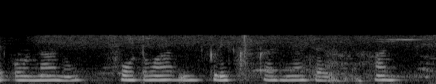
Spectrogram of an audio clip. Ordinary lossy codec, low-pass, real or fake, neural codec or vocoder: AAC, 16 kbps; 7.2 kHz; real; none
